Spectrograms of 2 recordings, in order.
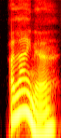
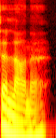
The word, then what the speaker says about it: Alana: The baiff had called her name wrong. Alina, he'd said, dragging the vows out carelessly. It's Alana, she corrected softly.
